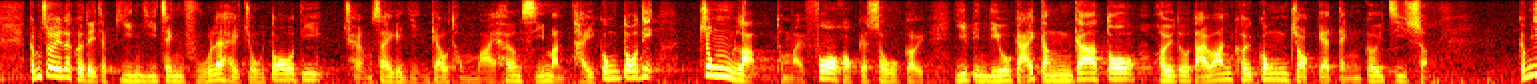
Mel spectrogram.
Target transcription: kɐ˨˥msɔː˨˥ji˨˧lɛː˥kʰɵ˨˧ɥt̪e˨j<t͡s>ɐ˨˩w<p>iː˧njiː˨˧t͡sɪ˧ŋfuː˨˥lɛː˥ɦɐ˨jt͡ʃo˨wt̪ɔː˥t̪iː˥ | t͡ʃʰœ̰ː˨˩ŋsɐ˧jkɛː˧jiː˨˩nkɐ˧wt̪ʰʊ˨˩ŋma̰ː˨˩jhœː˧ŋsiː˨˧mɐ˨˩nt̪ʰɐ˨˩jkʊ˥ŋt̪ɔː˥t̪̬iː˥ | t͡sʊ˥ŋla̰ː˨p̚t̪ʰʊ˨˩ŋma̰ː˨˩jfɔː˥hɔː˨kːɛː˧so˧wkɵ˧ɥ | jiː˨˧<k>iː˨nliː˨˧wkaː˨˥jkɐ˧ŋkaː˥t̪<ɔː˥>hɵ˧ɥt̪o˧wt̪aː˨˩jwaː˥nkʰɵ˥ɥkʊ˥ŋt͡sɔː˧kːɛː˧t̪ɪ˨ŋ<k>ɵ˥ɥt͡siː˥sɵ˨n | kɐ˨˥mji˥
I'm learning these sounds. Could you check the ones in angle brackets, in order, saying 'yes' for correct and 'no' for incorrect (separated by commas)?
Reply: yes, no, no, yes, yes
